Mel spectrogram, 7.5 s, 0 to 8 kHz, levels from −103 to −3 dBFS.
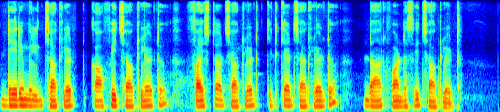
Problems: none marked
